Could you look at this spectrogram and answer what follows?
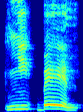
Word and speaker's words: nivel: Seguindo, nós vamos ter nivel. Em português, nível. Bem facinho.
